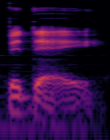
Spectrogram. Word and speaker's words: B-Day: Is a play on the Normandy landing operations of World War II, D-Day, but it's pronounced like bidet, which is again water-related.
